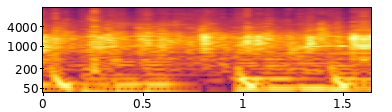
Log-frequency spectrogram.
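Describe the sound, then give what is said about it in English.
An audience applauds a panel after a discussion, in a steady, dense wash of clapping that holds at an even, fairly loud level throughout, with no voices breaking through. “Could we just give a round of applause to this wonderful panel?”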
